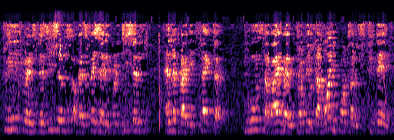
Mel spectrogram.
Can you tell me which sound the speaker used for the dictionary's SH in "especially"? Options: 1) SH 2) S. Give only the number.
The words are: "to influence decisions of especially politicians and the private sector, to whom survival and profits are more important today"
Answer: 1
